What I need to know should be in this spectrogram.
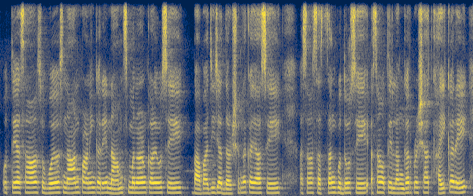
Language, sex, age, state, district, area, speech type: Sindhi, female, 30-45, Gujarat, Surat, urban, spontaneous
